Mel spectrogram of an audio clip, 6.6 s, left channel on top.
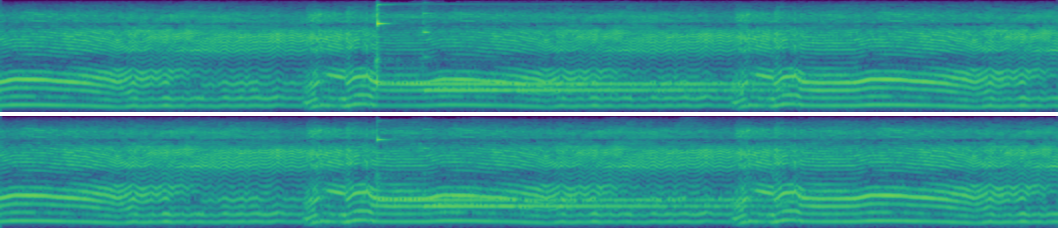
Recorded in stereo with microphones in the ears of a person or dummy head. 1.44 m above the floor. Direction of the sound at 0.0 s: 5° right (ahead or behind).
